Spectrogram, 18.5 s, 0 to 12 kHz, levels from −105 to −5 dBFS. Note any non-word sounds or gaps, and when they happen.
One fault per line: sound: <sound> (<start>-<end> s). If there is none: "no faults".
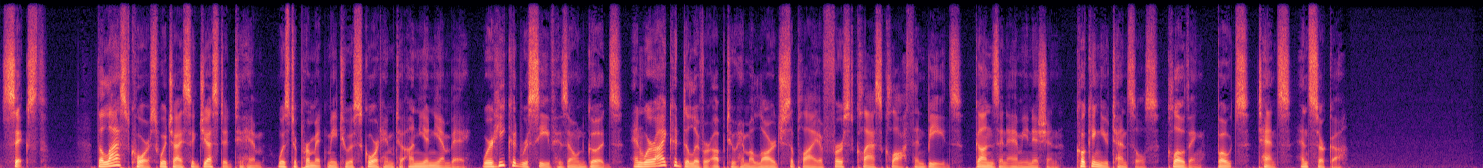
no faults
